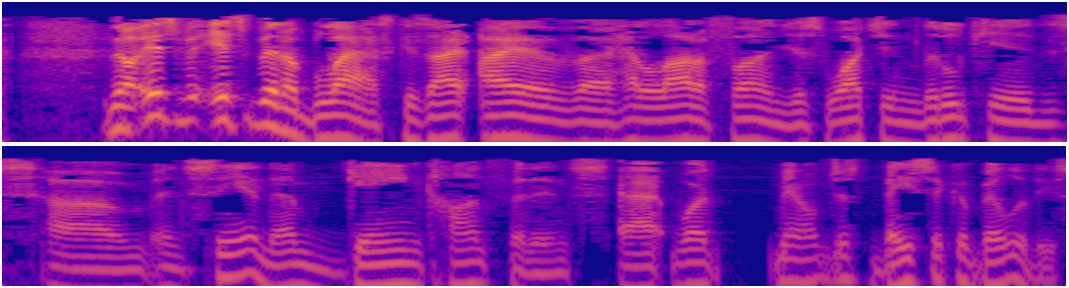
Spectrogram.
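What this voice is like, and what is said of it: Tired, strained voice. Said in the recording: “my voice is a little tired... Oh, it sounds that way.”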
